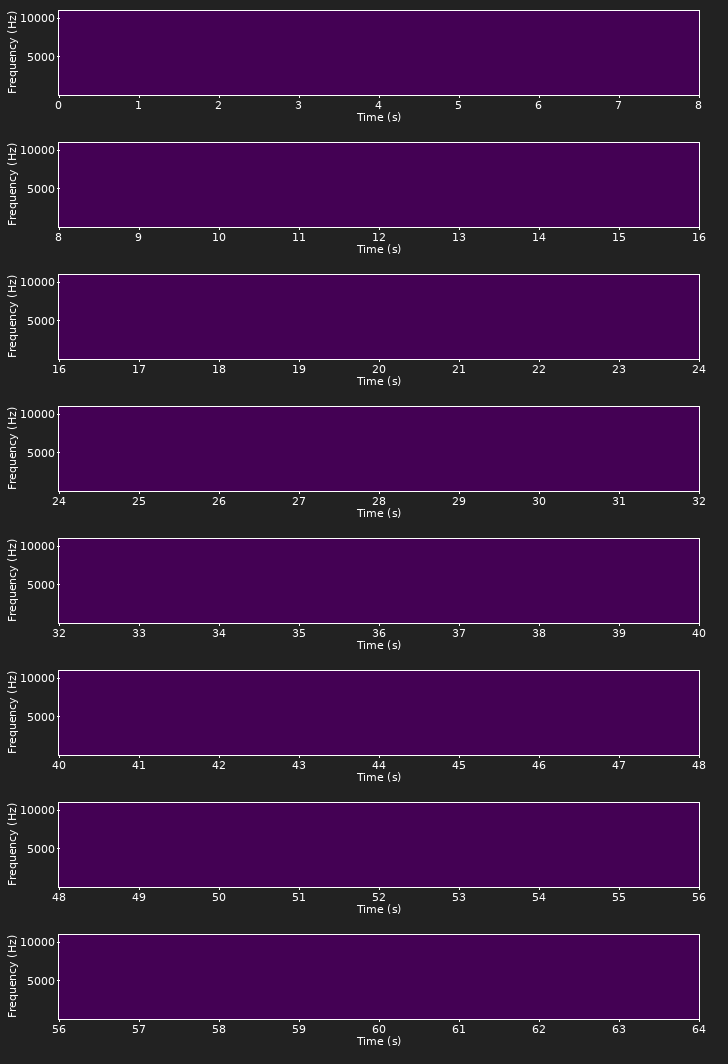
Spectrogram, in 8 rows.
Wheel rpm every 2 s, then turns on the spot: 160, 160, 200, 200, 160, 210, 90, 20, 0, 0, 0, 0, 0, 0, 0, 0, 0, 0, 0, 0, 0, 0, 40, 0, 0, 0, 20, 20, 0, 20, 40, 10.
14-16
